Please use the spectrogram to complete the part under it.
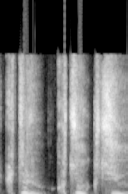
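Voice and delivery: quick imitated camera-flash clicks, rising high; flashlight noise. Shown as a demonstration. Streamer showing viewers how fast to flash the light, with mock clicks. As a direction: mouth the flash sound fast. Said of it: "You gotta be rapid with that flash".

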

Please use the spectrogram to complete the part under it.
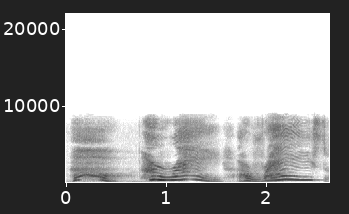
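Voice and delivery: high, loud excited hooray; cheering. A narrator's reading. Animals hear there will be a race, high cheering. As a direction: cheer like a happy crowd. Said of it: "Everyone cheered".

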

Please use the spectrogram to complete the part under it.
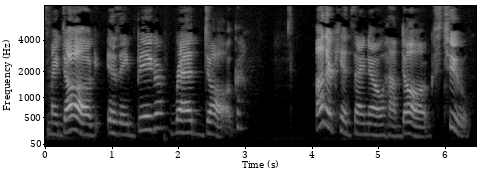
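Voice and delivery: lightly animated storybook narration; reading to children. A narrator's reading. Reading Clifford aloud to a child, gentle storybook voice. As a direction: read it out gently to little ones. Reads picture book aloud.

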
